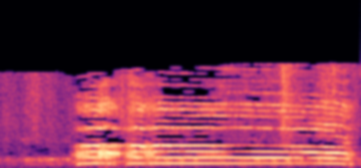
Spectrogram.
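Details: Farmyard rooster in spring, excited after an old hen began brooding another hen's egg, lets out one long sustained crow lasting about two seconds, steady and rich-toned, after a brief rough onset; a person's voice just before.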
